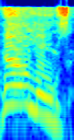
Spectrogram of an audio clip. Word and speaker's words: heirlooms: You bet ALL THIS YOU know heirlooms. H E I R L O M M L O O. Yeah, the H the H is silent on that one, brother.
